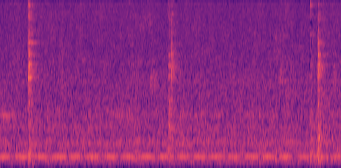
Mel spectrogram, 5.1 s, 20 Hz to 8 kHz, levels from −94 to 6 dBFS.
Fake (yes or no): no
